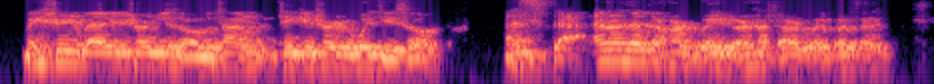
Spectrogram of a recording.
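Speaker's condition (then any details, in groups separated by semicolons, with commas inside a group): Cerebral palsy; wheelchair user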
